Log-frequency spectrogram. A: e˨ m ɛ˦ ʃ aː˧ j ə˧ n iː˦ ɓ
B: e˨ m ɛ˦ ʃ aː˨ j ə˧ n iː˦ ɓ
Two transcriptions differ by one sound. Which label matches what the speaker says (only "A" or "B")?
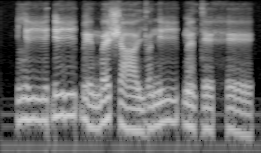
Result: B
